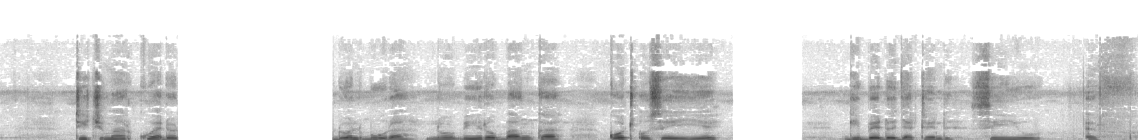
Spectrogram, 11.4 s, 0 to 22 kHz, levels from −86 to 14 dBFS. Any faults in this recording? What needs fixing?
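Rebuffering stalls at 1.77–3.33 s and 7.32–8.02 s: the player ran dry and paused, leaving flat-line waveform gaps and blank spectrogram columns, then resumed without loss. A deeper playback buffer would prevent them.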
